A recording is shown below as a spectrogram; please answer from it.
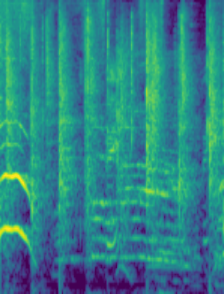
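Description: An audience claps its hands in quick bursts to vote for a proposed solution, sharp slaps scattered across a couple of seconds with voices talking over and between them.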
